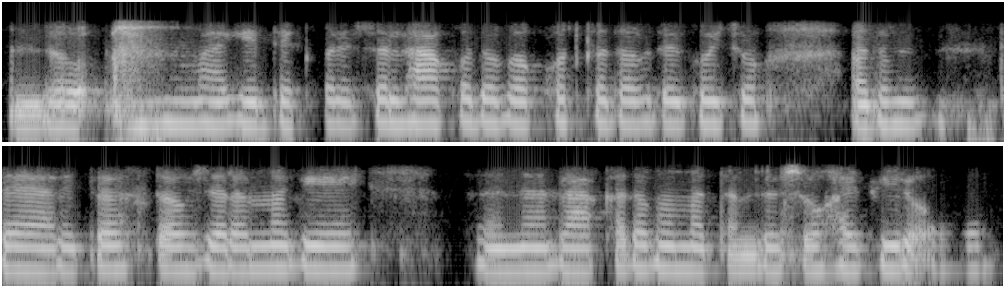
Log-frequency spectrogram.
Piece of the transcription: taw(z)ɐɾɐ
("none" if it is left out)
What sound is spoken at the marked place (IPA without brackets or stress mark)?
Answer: z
